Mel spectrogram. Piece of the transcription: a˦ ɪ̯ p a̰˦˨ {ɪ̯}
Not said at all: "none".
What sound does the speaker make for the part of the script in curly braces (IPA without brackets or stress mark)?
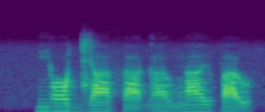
ʊ̯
